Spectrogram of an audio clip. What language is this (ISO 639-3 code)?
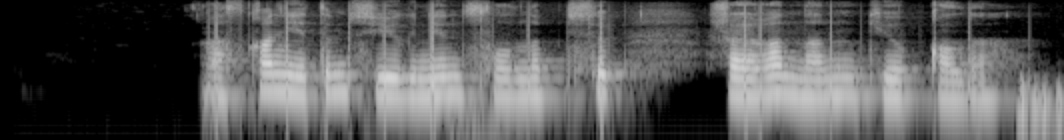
kaz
